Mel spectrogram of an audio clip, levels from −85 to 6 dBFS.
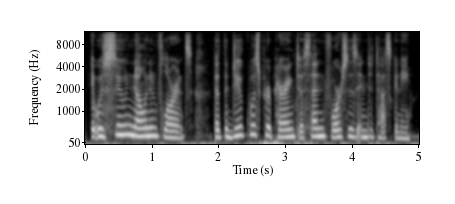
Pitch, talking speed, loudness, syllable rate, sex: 225 Hz, 190 wpm, -15 LUFS, 5.4 syllables/s, female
